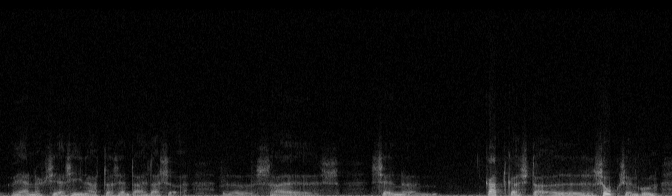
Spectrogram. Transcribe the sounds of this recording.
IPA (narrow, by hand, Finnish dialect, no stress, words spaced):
ʋeænːøksiæ siːnæ jotːɑ sen tɑetɑs sɑes sen kɑtkɑstɑ sukseŋ kun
